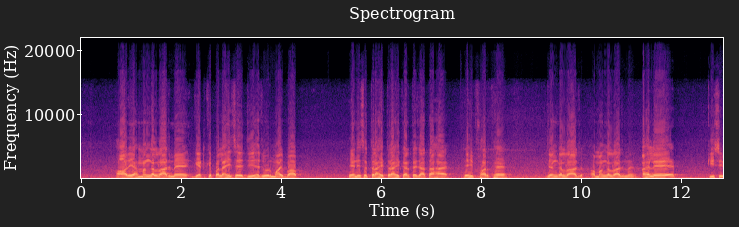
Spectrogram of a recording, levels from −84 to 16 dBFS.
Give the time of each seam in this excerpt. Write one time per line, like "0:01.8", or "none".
0:07.5
0:11.2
